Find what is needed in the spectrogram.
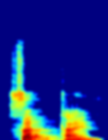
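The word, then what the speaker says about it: sometime: ఉన్నాయి టూ syllabus ఉన్నాయి అయితే ఏ సిలబల్ ఎక్కువ ఫోర్స్ గా పలుకుతుంది ఫస్ట్ సిలబలే మిగిలిన సిలబుల్ కంటే ఎక్కువ ఫోర్స్ గా పలుకుతుంది ఏదేది first syllable how we have టు relate this word సర్ టైం సర్ టైం first syllable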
